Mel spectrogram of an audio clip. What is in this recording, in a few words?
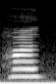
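"han", Mandarin Chinese, neutral tone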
